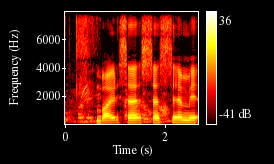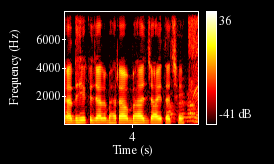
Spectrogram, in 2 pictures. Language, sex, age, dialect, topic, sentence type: Maithili, male, 36-40, Southern/Standard, agriculture, statement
